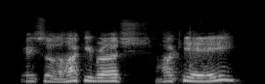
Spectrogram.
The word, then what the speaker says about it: Hake: Okay, so the Hake brush, Hake, it's pronounced Hake, which is Japanese.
